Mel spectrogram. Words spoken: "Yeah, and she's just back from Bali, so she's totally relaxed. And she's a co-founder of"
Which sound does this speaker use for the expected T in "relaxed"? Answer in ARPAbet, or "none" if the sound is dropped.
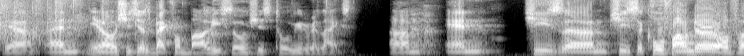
T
